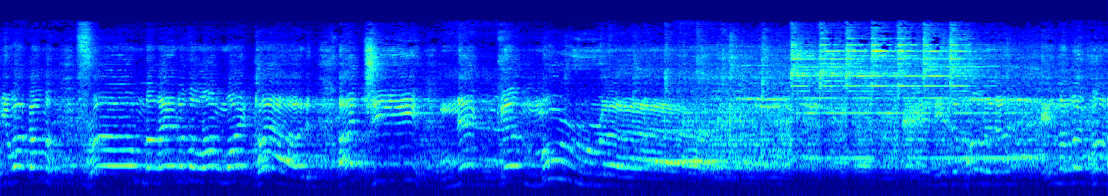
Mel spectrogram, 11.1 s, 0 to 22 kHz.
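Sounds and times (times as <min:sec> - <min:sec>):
music: 0:07.6 - 0:11.0.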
